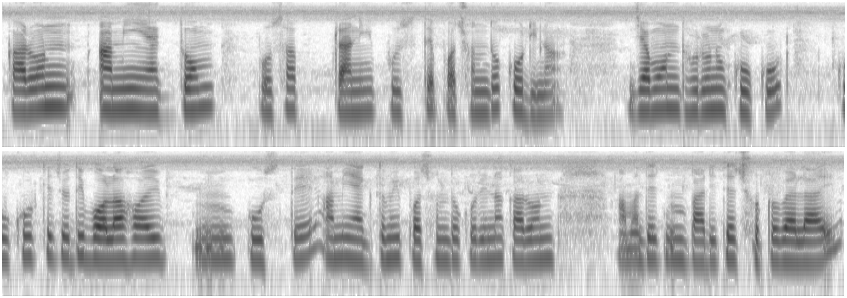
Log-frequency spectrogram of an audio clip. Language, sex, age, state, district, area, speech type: Bengali, female, 18-30, West Bengal, Paschim Medinipur, rural, spontaneous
